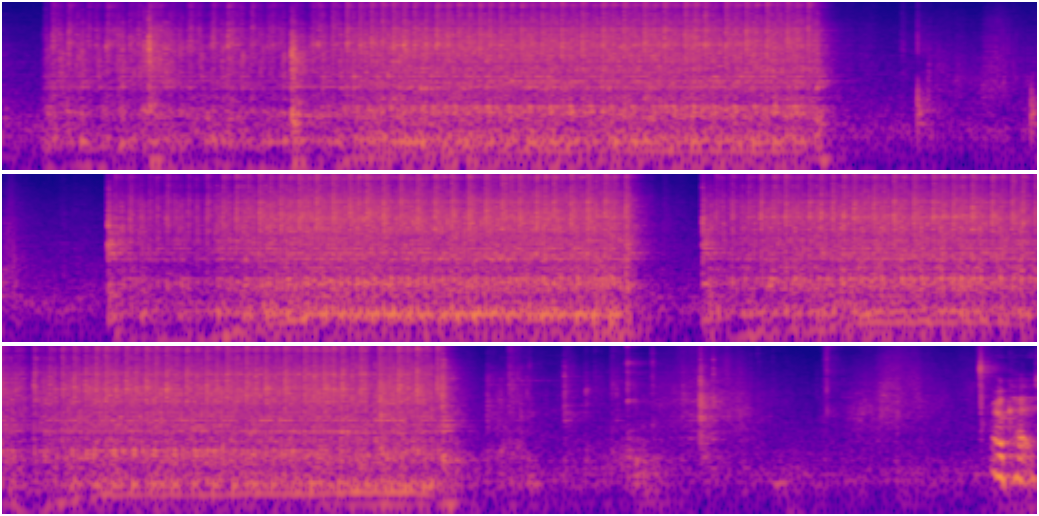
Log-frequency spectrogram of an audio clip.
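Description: A sewing machine stitches through a vinyl bag in long, fast runs with a steady mechanical chatter, broken by short pauses between passes.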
